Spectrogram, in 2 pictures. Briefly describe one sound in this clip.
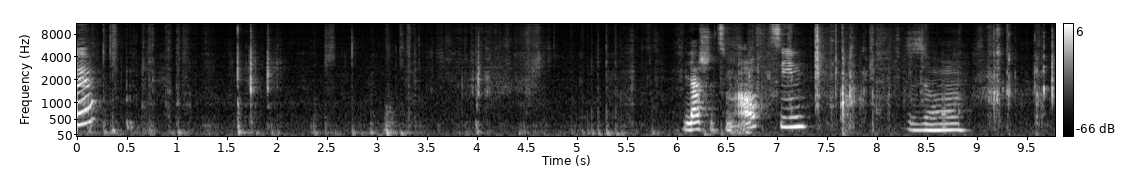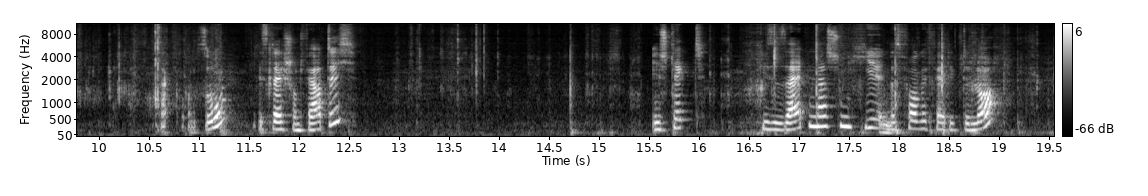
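Stiff card crinkles and creases.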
